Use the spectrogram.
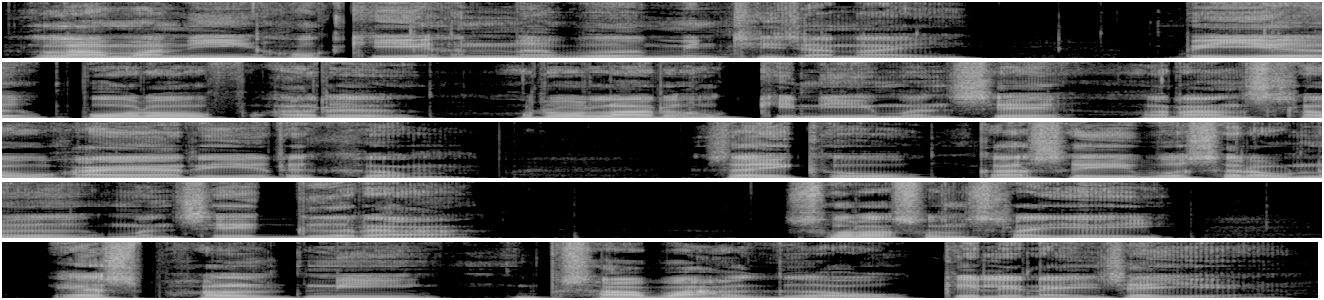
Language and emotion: Bodo, neutral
